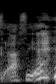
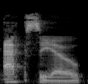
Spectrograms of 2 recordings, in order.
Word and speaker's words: Accio: Asio or Accio. I always yeah. I prefer Asio as the as the pronunciation. – uh, I say Axio because that's how they say Axio.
